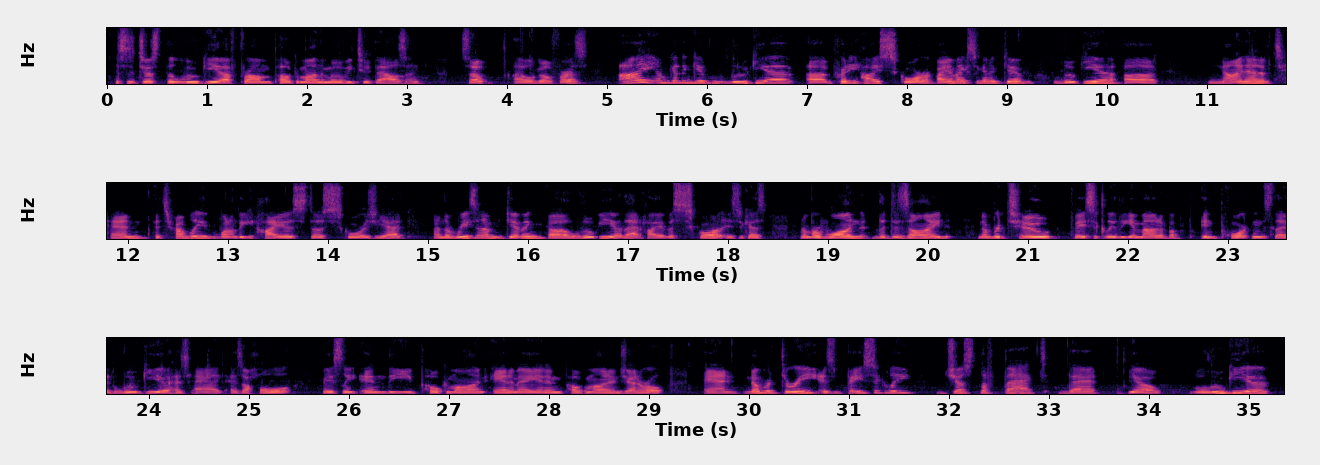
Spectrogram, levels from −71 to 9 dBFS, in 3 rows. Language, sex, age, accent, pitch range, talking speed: English, male, 20-39, American, 165-195 Hz, 170 wpm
